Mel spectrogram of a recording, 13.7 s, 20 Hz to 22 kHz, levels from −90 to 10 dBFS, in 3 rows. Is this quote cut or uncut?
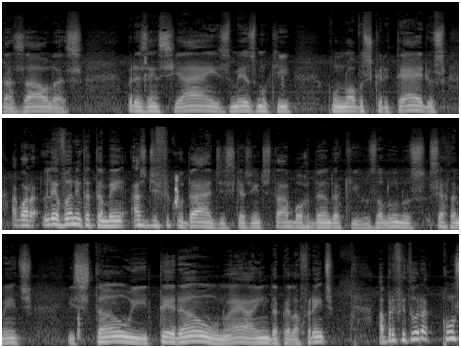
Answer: cut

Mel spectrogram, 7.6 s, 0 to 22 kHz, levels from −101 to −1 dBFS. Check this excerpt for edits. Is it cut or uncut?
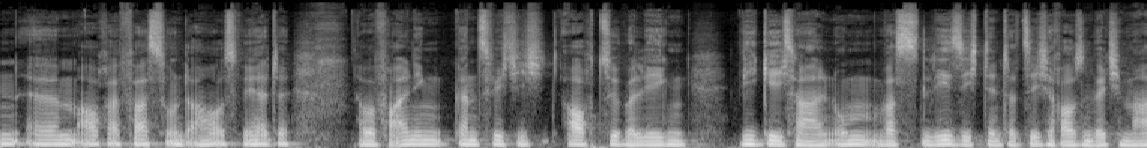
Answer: cut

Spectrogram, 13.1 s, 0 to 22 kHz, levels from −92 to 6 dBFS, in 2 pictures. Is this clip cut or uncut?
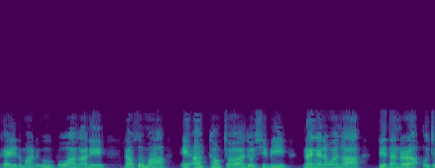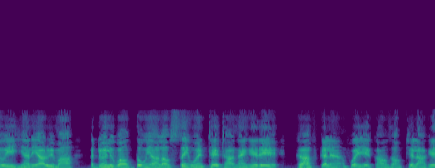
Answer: uncut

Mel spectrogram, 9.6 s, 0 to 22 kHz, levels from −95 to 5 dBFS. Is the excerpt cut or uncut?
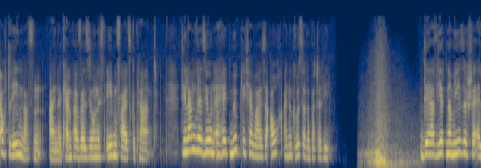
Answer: cut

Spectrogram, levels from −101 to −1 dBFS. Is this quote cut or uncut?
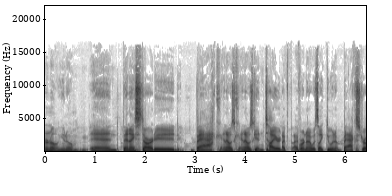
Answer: cut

